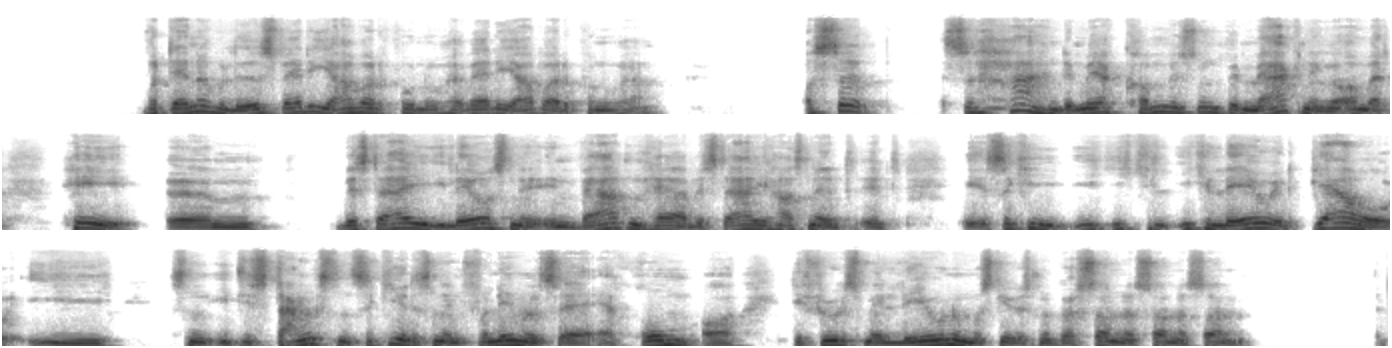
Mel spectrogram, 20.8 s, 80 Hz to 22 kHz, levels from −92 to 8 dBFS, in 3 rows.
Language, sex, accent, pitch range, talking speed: Danish, male, native, 120-155 Hz, 270 wpm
